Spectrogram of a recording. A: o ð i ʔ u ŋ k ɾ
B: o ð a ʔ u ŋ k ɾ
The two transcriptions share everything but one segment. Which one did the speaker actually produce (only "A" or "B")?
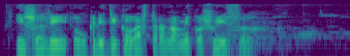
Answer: A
